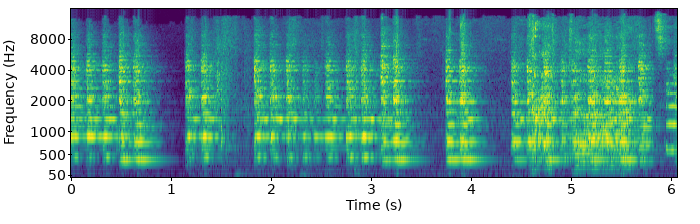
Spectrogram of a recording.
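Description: Background music: a violin playing short, separated notes in quick phrases.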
